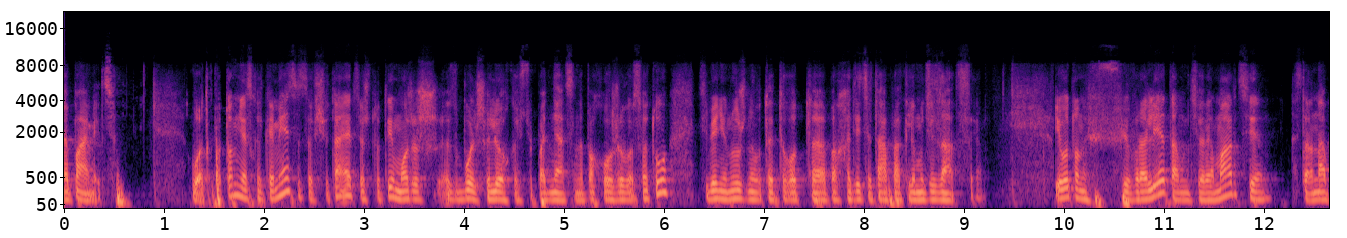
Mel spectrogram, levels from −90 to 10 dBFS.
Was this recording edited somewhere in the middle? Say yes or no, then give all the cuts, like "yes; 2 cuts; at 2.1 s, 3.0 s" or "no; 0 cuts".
yes; 2 cuts; at 1.5 s, 9.9 s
